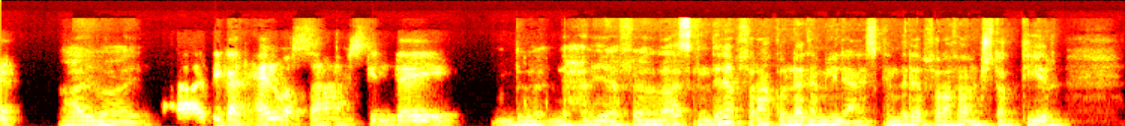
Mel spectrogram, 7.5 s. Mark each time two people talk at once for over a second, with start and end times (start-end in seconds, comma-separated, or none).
none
